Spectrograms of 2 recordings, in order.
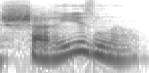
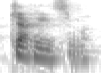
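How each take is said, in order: First: The word begins with a sh sound. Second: The word begins with a k sound. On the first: The speaker calls it wrong. "on ne prononce pas charisme" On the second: The speaker calls it right. "on dit K, donc le C H devient un K"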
